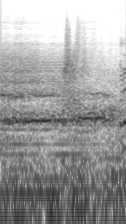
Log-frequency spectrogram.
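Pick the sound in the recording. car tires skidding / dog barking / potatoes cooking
car tires skidding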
